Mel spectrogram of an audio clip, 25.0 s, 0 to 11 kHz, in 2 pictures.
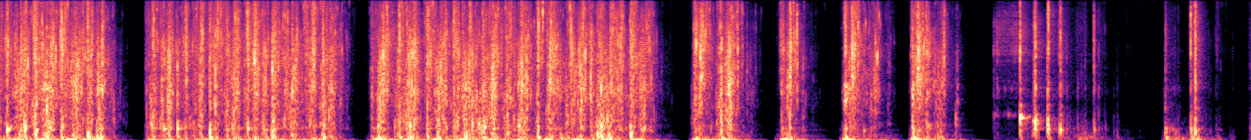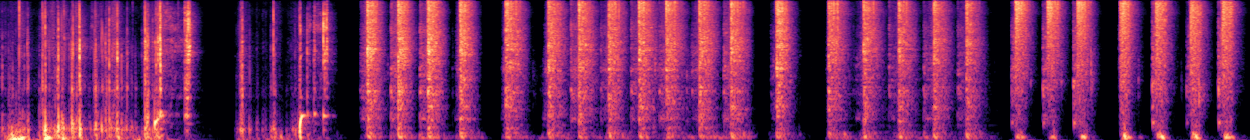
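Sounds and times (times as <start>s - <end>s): squirt bottle squirting: 22.6s - 25.0s.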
